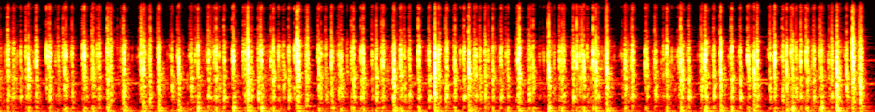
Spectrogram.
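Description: Computer keyboard typing sound effect: a rapid, continuous run of key clicks that cuts off suddenly near the end.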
